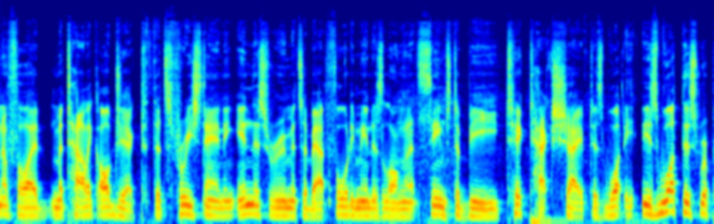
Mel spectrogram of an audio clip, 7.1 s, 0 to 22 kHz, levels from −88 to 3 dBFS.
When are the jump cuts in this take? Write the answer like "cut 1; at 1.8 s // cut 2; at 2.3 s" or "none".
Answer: none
